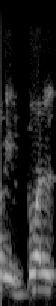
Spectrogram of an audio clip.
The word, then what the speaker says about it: virtual: La mayor fuerza de voz está en la A, pero Claro, no en la última termina sílaba, ¿no es en cierto?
